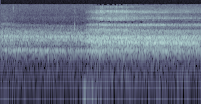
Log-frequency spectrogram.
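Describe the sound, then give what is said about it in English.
A heavy, hissing breath blown straight into the microphone, swelling louder partway through and holding as a steady rush of air, with no talking. “Yeah, I was gonna say somebody's like breathing hot air on you.”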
